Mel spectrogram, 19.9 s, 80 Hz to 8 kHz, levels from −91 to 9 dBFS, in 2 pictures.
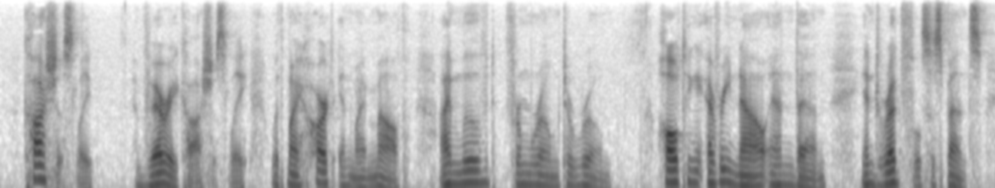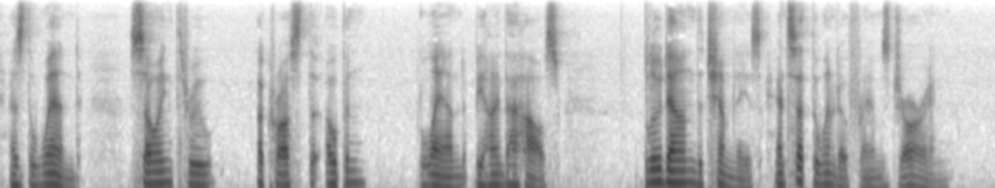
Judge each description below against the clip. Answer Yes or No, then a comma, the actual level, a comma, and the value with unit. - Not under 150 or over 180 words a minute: No, slow, 135 wpm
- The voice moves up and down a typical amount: Yes, average, 4.1 semitones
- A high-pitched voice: No, low, 115 Hz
